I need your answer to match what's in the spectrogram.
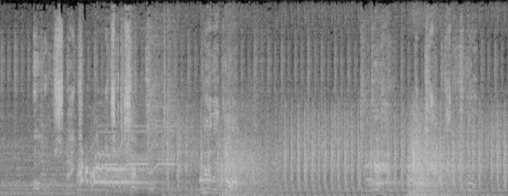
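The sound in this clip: Gunfire from the video game Metal Gear Solid mixes with vehicle engine noise and skidding during an in-game chase. Clusters of sharp shots recur over a continuous roar, and people talk over the game sound.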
